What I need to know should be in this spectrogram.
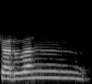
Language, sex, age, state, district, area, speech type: Kannada, female, 18-30, Karnataka, Bidar, urban, conversation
